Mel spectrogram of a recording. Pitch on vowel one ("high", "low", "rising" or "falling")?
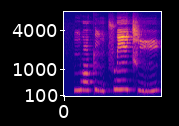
rising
